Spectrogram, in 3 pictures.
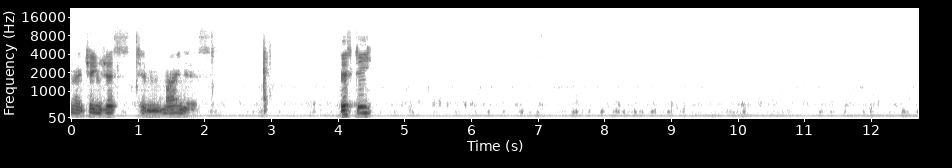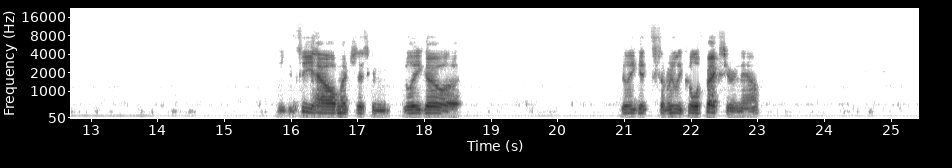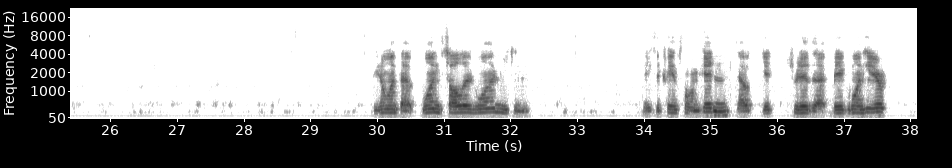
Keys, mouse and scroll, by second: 0.8 BackSpace, 2.0 KP_5, 7.8-38.0 drag.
